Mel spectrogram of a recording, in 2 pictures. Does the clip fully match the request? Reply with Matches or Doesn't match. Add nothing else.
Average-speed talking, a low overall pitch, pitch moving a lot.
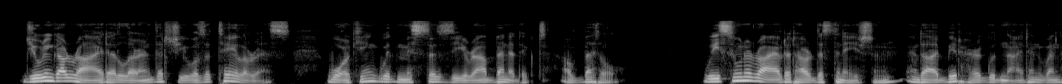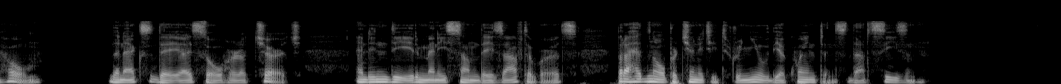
Doesn't match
